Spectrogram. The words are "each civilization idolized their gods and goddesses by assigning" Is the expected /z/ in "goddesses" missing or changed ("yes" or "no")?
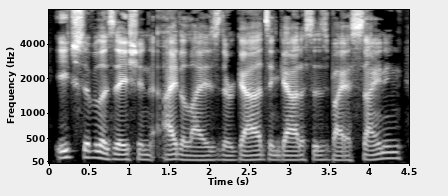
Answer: no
